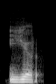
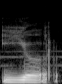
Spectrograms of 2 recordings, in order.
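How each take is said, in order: First: The word is said quickly in a reduced form. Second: The word is said slowly in its full form. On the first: "But native speaker English. This word pronounce your" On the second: "Normal speaker English. This word pronounce your"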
